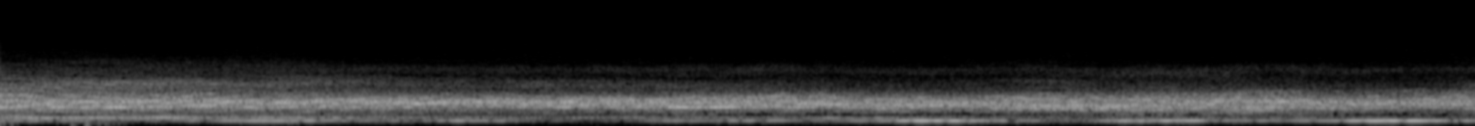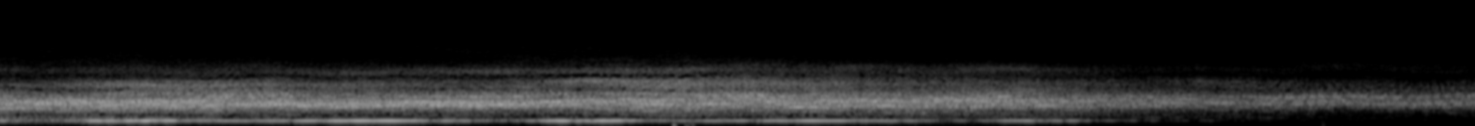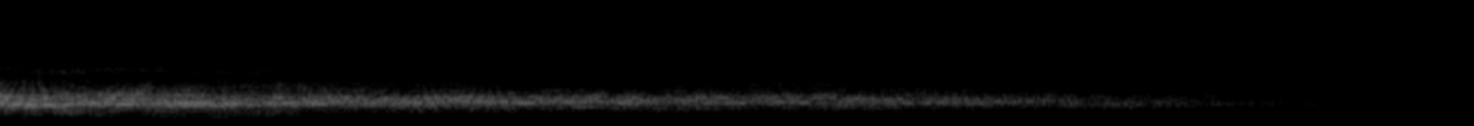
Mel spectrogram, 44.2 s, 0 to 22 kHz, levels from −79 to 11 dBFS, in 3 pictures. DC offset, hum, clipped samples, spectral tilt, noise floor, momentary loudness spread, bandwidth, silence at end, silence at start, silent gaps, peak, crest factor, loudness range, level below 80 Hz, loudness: under 0.1%; none; under 0.1%; -10.5 dB/octave; -89 dBFS; 19 LU; 3.8 kHz; 8.45 s; 0 s; none; -10 dBFS; 16 dB; 18 LU; -70 dBFS; -25 LUFS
